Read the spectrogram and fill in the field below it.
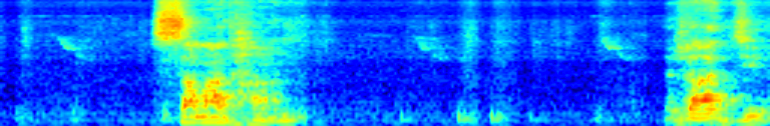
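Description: A middle-aged man speaks calmly and clearly, close by, as if explaining.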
